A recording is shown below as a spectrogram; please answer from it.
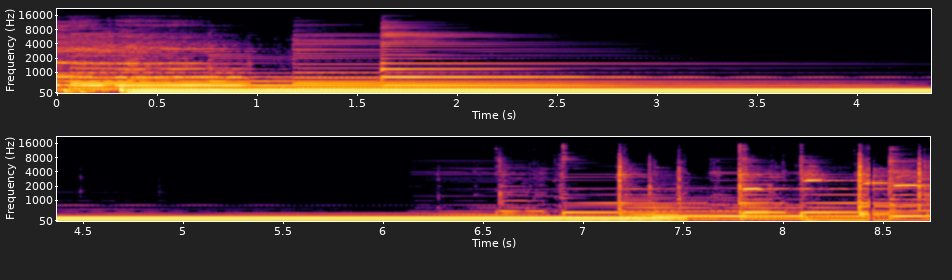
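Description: A band's final chord held on keyboard and guitar, ringing steadily and slowly fading after the singing ends. Near the end a light plucked-string tune starts.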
